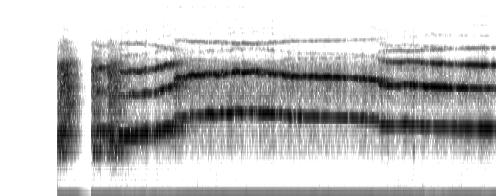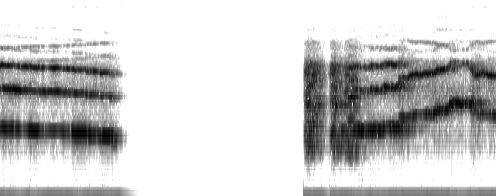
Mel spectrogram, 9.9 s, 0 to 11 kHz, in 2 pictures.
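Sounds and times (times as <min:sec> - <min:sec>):
coyote howling: 0:00.6 - 0:06.2, 0:08.0 - 0:09.9
coyote barking: 0:08.0 - 0:09.9.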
